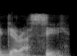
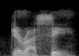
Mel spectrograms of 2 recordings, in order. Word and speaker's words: Guirassy: I mean, to be honest, soccer pronunciations get fuzzy, but most commonly Guirassy. He was born in France. He's from Guinea, where French is the language. So Guirassy.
